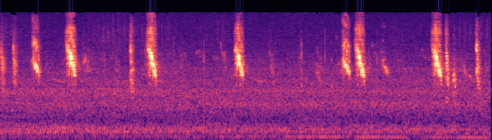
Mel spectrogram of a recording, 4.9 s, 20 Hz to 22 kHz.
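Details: Chicks being fed by sparrows at a Tenmangu shrine on 22 May 2024; clusters of high, sharp chirps, some in quick pairs, with a low droning hum underneath.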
